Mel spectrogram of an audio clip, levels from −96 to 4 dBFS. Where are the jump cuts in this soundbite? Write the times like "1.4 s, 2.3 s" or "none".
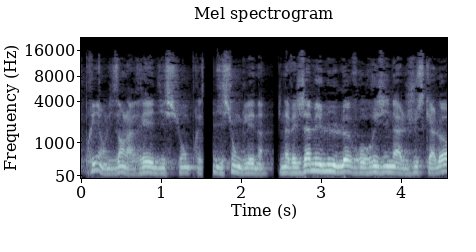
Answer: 2.4 s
